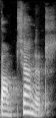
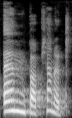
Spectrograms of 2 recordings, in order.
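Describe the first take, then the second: First: The M blends softly straight into the P. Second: The M is sounded as its own separate syllable. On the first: The speaker calls it right. "c'est pampianat" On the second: The speaker calls it wrong. "C'est pas M papianat"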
